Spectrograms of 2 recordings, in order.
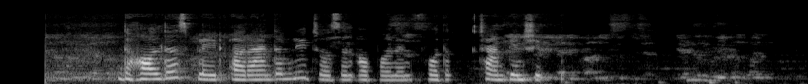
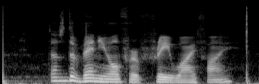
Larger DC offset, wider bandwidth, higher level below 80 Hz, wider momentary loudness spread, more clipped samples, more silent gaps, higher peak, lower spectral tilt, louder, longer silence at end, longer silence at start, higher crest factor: neither; second, 11.5 kHz vs 15 kHz; second, -58 dBFS vs -40 dBFS; first, 23 LU vs 9 LU; neither; neither; about the same, -2 dBFS vs 0 dBFS; second, -4 dB/octave vs -7.5 dB/octave; second, -21 LUFS vs -17 LUFS; first, 0.4 s vs 0 s; first, 0.45 s vs 0 s; about the same, 22 dB vs 18 dB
